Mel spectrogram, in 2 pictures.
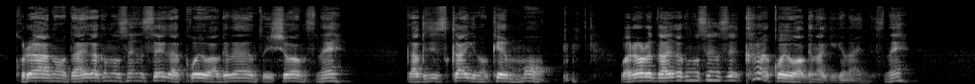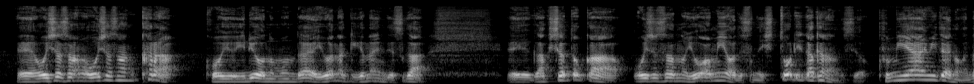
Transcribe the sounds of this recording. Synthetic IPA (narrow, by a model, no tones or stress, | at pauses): ko̞ɾe̞βaːno̞d̪aiɡakɯ̟no̞sẽ̞ɰ̃se̞ːɡako̞e̞o̞aɡe̞nant̪o̞iɕːo̞nãnd̪esɨne̞ | ɡ̥akɯ̟ʑit͡sɨ̥kaiɡʲino̞kẽ̞mːo̞ | βaɾe̞βaɾe̞d̪aiɡakɯ̟no̞sẽɰ̃se̞ːkʰaɾako̞e̞o̞aɡe̞nakʲeikʲe̞na̰ḭ̃nd̪e̞sɨne̞ | oiɕasãɰ̃aoiɕ̬asãŋkʰaɾa̰ | kʰo̞ːjɯ̟ːiɾʲo̞ːno̞mõ̞nd̪aiβaiβanakʲeikʲe̞naĩnd̪e̞sɨɡa | eːɡakɯ̟̥ɕat̪o̞kao̞iɕas̬ãnːo̞jo̞βamʲiad̪e̞sɨne̞çi̥t̪o̞ɾʲid̪ake̞nã̰nd̪e̞sɨjo̰kʰɯ̟mʲiaimʲit̪aino̞ɡan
